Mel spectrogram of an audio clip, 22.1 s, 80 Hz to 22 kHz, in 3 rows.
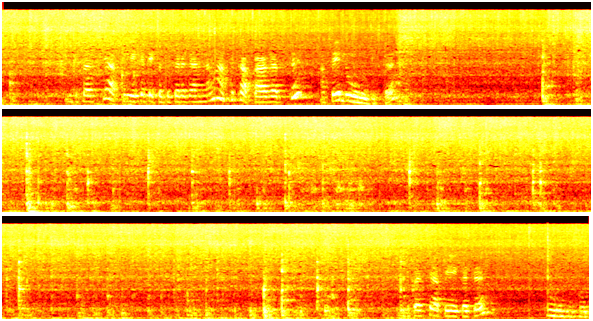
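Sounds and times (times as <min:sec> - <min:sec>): onions sizzling in hot oil: 0:00.0 - 0:22.0.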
